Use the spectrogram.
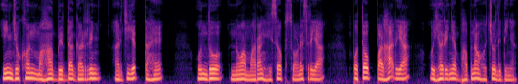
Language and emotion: Santali, fearful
